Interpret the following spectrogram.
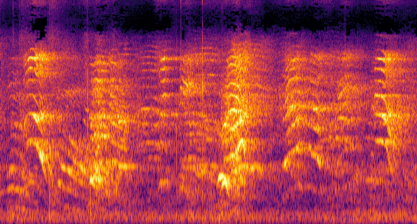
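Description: Many children's voices calling out and chattering at once, high-pitched and overlapping, echoing in a large hall.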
